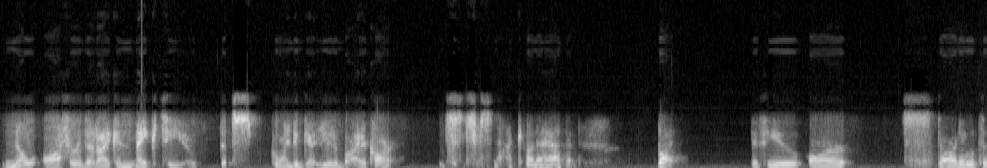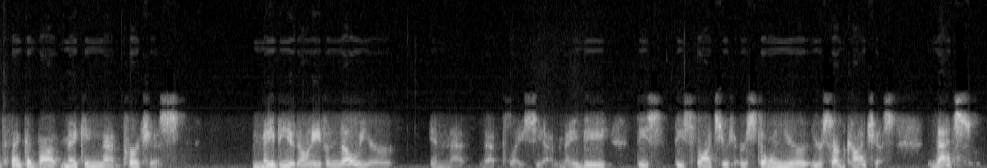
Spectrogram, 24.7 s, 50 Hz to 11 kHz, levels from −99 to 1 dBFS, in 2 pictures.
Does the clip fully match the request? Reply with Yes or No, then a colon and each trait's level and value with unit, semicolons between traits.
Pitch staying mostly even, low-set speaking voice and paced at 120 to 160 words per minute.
No: average, 3.3 semitones; low, 115 Hz; average, 140 wpm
